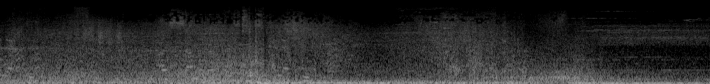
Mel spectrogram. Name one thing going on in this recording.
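A game structure explodes with a heavy rumbling blast.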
